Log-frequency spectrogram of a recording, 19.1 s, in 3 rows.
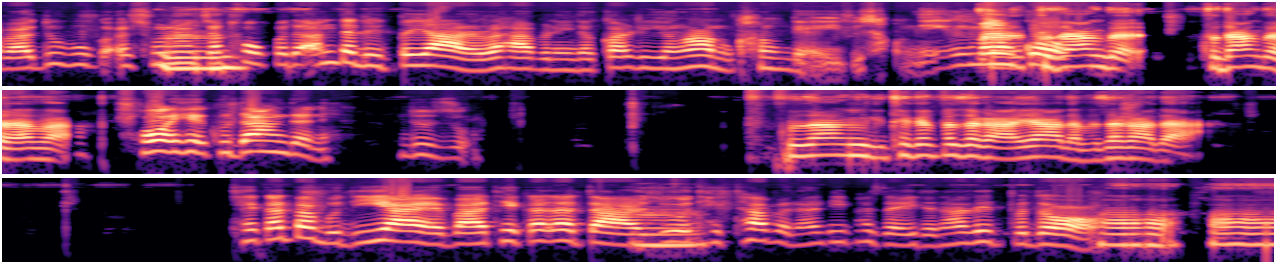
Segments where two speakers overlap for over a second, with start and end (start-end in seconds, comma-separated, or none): none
